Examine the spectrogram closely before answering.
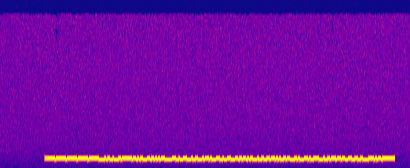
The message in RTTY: JNYTL HZLNJ PSAZB QWIOF

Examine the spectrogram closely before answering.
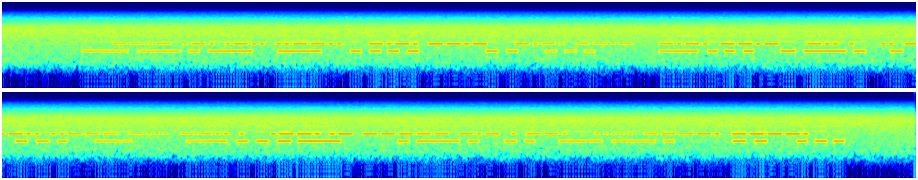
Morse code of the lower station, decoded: QTH IS BREST <BT> RIG IS

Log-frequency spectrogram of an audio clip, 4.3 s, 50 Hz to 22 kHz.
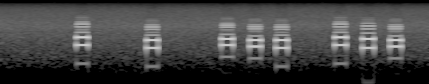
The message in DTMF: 9 1 841 924

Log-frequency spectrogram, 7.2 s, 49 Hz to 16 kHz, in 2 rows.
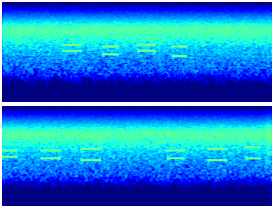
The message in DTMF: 0401 742 426

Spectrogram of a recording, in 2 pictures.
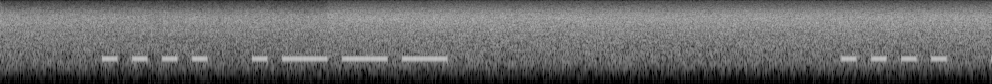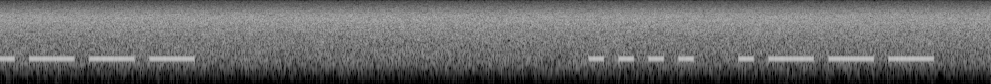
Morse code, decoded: HJ HJ HJ

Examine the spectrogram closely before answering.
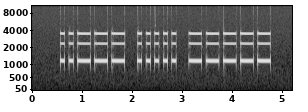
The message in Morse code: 250

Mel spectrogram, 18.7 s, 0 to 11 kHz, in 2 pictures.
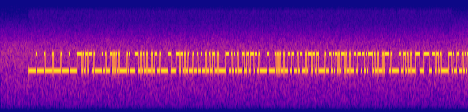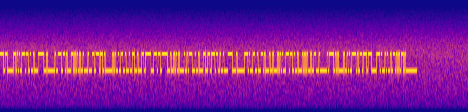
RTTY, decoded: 4XN2M 112N8 VYUCC VUDHU E3I95 HCEVR 5AGR7 FPWUT TJKZ8 9HPG6 62EXJ MHFRG

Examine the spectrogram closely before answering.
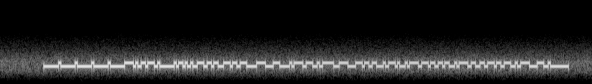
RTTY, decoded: DAL MOMENTO CHE LEI NON

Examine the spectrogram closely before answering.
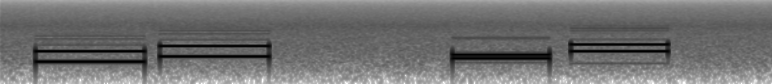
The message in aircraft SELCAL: CJ-FM EG-JP

